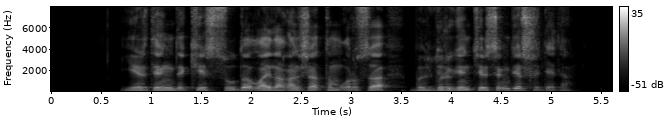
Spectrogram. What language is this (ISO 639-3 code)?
kaz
